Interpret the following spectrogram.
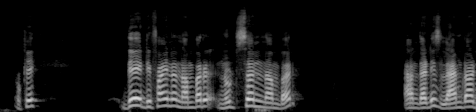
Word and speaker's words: Knudsen: Okay, they define a number, Knudsen number, and that is lambda divided by d. K is silent usually, Knudsen number.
